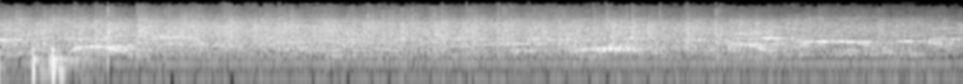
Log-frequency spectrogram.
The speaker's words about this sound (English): Come on, clap your hands and give God the praise.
